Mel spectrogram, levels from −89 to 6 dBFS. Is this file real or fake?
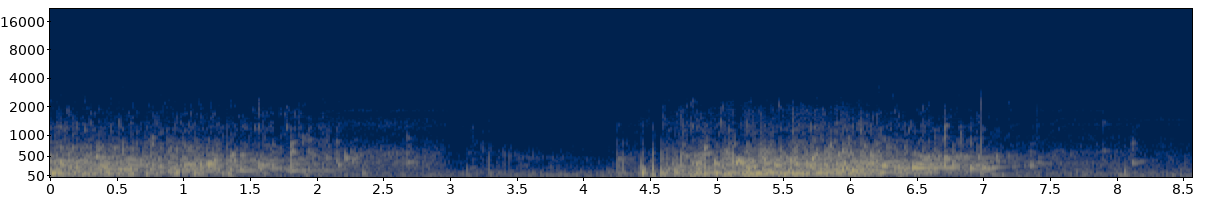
real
